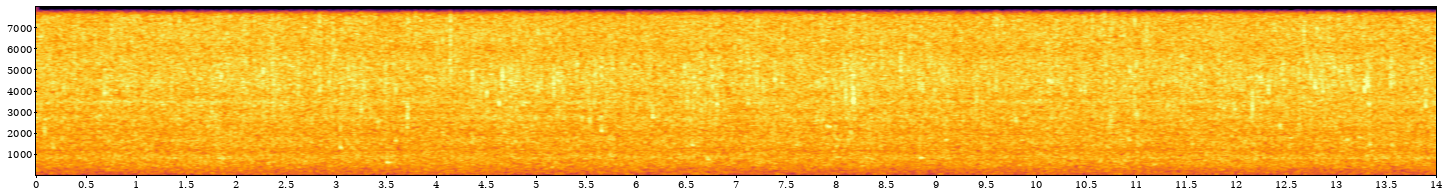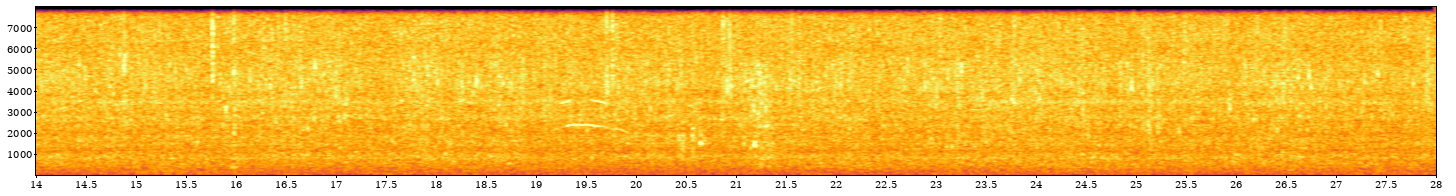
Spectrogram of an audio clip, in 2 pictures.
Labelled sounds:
19.3	19.7	killer whale, northern resident, A clan, AA subclan, call N04, 2.2 to 2.5 kHz

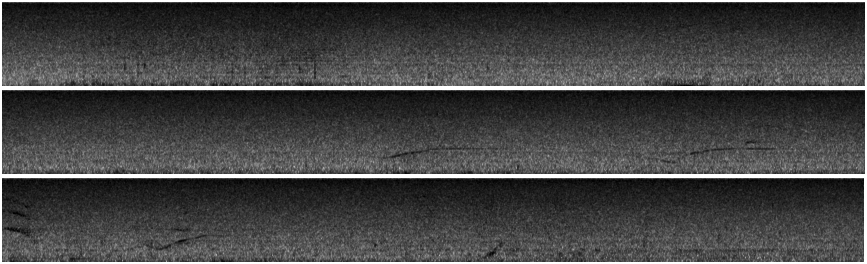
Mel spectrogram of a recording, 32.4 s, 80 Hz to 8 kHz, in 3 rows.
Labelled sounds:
15.9	16.6	humpback whale, 0.80 to 1.1 kHz
19.5	20.0	humpback whale, 0.80 to 0.96 kHz
21.6	22.0	humpback whale, 0.93 to 2.7 kHz
23.8	24.2	humpback whale, 0.80 to 0.99 kHz

